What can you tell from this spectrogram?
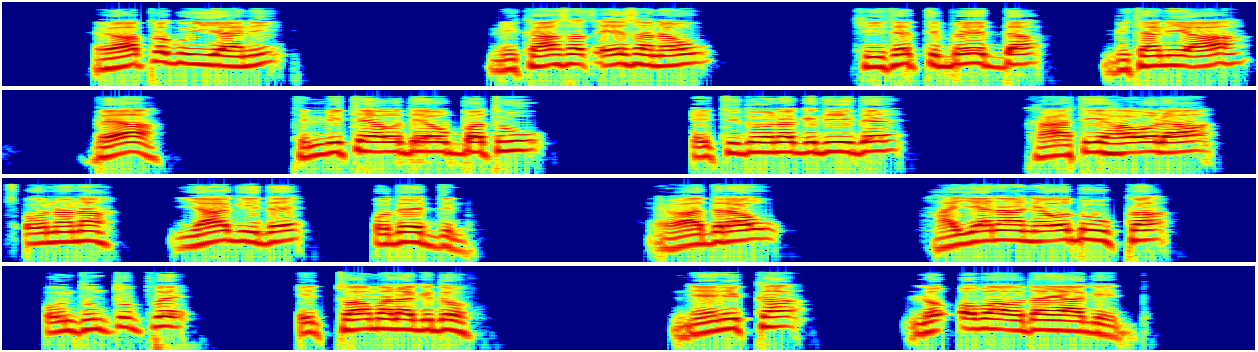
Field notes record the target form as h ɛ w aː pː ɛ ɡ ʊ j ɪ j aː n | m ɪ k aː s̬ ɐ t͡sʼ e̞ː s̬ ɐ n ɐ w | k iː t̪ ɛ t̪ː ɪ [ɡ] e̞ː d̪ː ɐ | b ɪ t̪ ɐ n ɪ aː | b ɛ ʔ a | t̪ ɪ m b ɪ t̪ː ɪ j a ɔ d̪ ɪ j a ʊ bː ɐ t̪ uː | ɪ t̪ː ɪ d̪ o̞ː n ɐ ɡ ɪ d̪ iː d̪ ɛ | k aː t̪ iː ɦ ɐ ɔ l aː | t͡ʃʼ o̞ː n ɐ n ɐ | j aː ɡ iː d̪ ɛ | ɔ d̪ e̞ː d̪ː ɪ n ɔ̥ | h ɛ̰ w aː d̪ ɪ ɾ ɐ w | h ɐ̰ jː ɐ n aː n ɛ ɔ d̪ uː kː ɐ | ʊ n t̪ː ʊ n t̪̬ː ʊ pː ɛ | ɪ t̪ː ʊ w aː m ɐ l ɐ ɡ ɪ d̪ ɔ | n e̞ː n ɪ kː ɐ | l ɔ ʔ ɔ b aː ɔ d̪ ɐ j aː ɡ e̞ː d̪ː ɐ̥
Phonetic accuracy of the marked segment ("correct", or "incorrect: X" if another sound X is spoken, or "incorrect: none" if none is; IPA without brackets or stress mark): incorrect: b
